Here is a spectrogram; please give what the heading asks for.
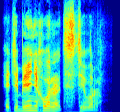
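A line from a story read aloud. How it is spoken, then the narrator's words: Reluctant angry growl, clenched teeth. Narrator (Russian): Нехотя сквозь зубы прорычал Юр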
